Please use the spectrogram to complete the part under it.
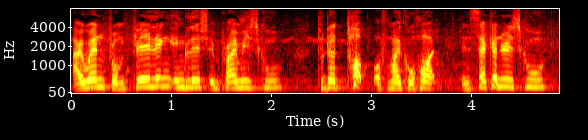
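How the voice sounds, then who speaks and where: Young man, high and bright. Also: fairly quick, slight background noise. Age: young adult. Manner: earnest, storytelling. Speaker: first-time voter speaking at rally. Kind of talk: prepared rally speech. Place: outdoor rally with loudspeakers.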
